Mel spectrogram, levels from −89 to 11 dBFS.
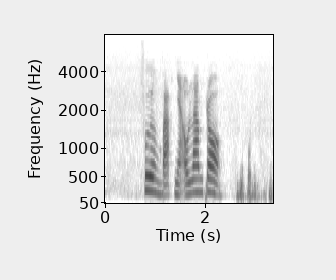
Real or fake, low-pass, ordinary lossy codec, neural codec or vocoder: fake; 7.2 kHz; MP3, 64 kbps; codec, 16 kHz, 8 kbps, FunCodec, trained on Chinese and English, 25 frames a second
